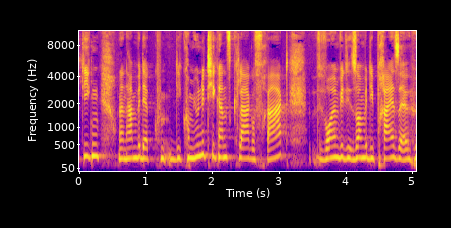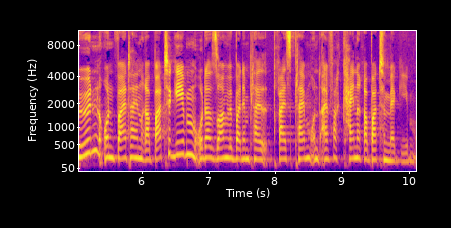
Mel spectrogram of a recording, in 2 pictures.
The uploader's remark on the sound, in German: Diese Folge des K5 Commerce Cast wurde live auf dem K5 MEETup in Berlin aufgenommen.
